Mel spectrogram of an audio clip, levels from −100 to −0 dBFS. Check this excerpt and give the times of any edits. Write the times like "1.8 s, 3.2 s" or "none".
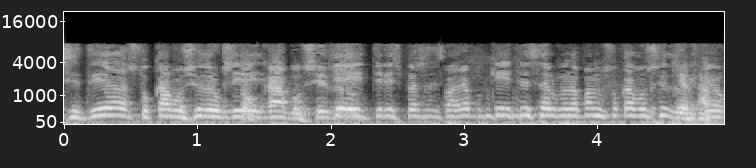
1.2 s, 2.8 s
